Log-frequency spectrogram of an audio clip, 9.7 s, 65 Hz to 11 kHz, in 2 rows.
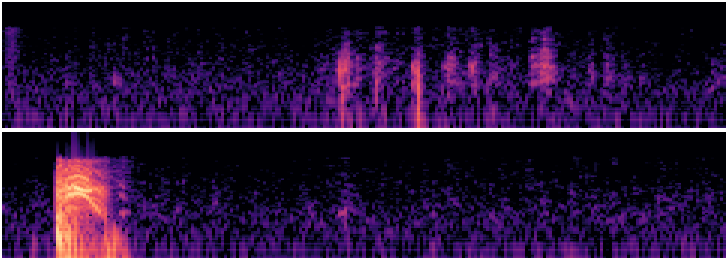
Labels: {"expert_labels": [{"quality": "good", "cough_type": "unknown", "dyspnea": false, "wheezing": false, "stridor": false, "choking": false, "congestion": false, "nothing": true, "diagnosis": "healthy cough", "severity": "pseudocough/healthy cough"}], "age": 29, "gender": "male", "respiratory_condition": true, "fever_muscle_pain": false, "status": "symptomatic"}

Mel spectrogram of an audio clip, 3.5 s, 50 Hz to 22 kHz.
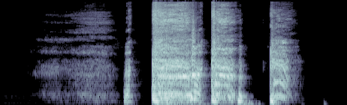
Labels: {"expert_labels": [{"quality": "good", "cough_type": "dry", "dyspnea": false, "wheezing": false, "stridor": false, "choking": false, "congestion": false, "nothing": true, "diagnosis": "COVID-19", "severity": "mild"}], "age": 25, "gender": "male", "respiratory_condition": false, "fever_muscle_pain": true, "status": "symptomatic"}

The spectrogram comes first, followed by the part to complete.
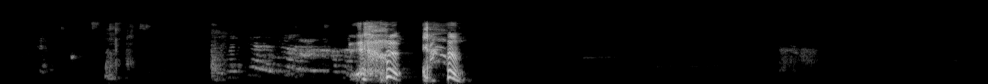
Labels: {"expert_labels": [{"quality": "ok", "cough_type": "dry", "dyspnea": false, "wheezing": false, "stridor": false, "choking": false, "congestion": false, "nothing": true, "diagnosis": "healthy cough", "severity": "unknown"}], "age": 46, "gender": "male", "respiratory_condition": false, "fever_muscle_pain": false, "status": "COVID-19"}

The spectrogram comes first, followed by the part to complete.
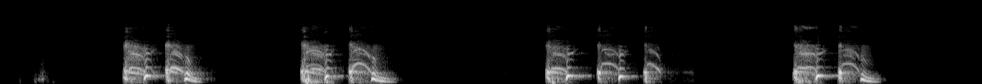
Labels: {"expert_labels": [{"quality": "ok", "cough_type": "dry", "dyspnea": false, "wheezing": false, "stridor": true, "choking": false, "congestion": false, "nothing": false, "diagnosis": "obstructive lung disease", "severity": "mild"}], "age": 26, "gender": "male", "respiratory_condition": false, "fever_muscle_pain": true, "status": "symptomatic"}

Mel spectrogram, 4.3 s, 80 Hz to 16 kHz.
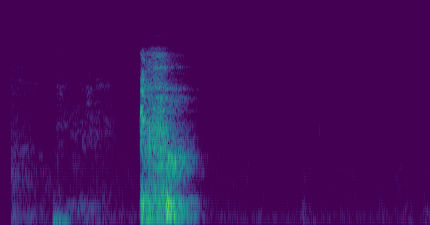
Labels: {"expert_labels": [{"quality": "poor", "cough_type": "dry", "dyspnea": false, "wheezing": false, "stridor": false, "choking": false, "congestion": false, "nothing": true, "diagnosis": "healthy cough", "severity": "unknown"}], "age": 32, "gender": "male", "respiratory_condition": false, "fever_muscle_pain": false, "status": "healthy"}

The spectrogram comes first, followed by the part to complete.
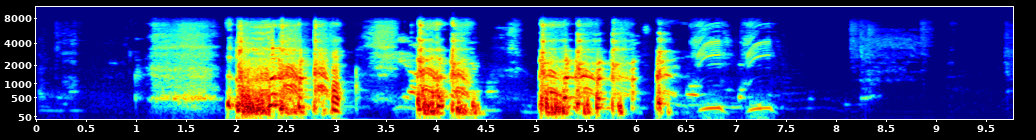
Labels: {"expert_labels": [{"quality": "poor", "cough_type": "dry", "dyspnea": false, "wheezing": false, "stridor": false, "choking": false, "congestion": false, "nothing": true, "diagnosis": "COVID-19", "severity": "mild"}], "age": 36, "gender": "female", "respiratory_condition": false, "fever_muscle_pain": false, "status": "COVID-19"}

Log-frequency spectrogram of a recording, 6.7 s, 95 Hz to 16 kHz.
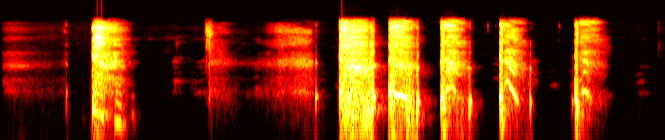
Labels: {"expert_labels": [{"quality": "good", "cough_type": "wet", "dyspnea": false, "wheezing": false, "stridor": false, "choking": false, "congestion": false, "nothing": true, "diagnosis": "upper respiratory tract infection", "severity": "mild"}], "age": 39, "gender": "female", "respiratory_condition": false, "fever_muscle_pain": false, "status": "symptomatic"}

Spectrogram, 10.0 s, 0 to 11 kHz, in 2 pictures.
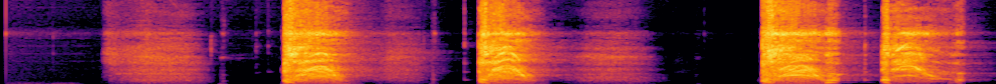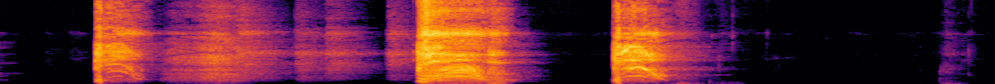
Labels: {"expert_labels": [{"quality": "good", "cough_type": "dry", "dyspnea": false, "wheezing": false, "stridor": false, "choking": false, "congestion": false, "nothing": true, "diagnosis": "upper respiratory tract infection", "severity": "mild"}], "age": 35, "gender": "male", "respiratory_condition": false, "fever_muscle_pain": false, "status": "healthy"}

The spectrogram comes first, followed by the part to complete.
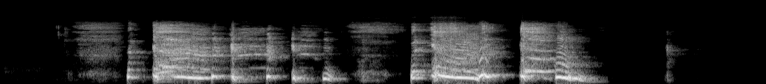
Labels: {"expert_labels": [{"quality": "good", "cough_type": "dry", "dyspnea": false, "wheezing": true, "stridor": false, "choking": false, "congestion": false, "nothing": false, "diagnosis": "COVID-19", "severity": "mild"}], "age": 58, "gender": "female", "respiratory_condition": true, "fever_muscle_pain": false, "status": "healthy"}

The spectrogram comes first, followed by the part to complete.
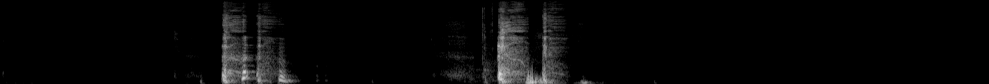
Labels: {"expert_labels": [{"quality": "good", "cough_type": "dry", "dyspnea": false, "wheezing": false, "stridor": false, "choking": false, "congestion": false, "nothing": true, "diagnosis": "COVID-19", "severity": "mild"}]}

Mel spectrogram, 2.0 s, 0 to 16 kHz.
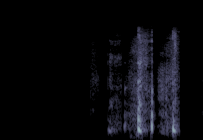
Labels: {"expert_labels": [{"quality": "poor", "cough_type": "unknown", "dyspnea": false, "wheezing": false, "stridor": false, "choking": false, "congestion": false, "nothing": true, "diagnosis": "upper respiratory tract infection", "severity": "unknown"}], "age": 52, "gender": "female", "respiratory_condition": true, "fever_muscle_pain": false, "status": "symptomatic"}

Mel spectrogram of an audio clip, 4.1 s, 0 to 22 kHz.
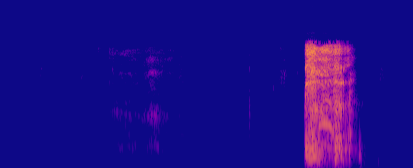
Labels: {"expert_labels": [{"quality": "ok", "cough_type": "unknown", "dyspnea": false, "wheezing": false, "stridor": false, "choking": false, "congestion": false, "nothing": true, "diagnosis": "lower respiratory tract infection", "severity": "mild"}], "age": 37, "gender": "male", "respiratory_condition": true, "fever_muscle_pain": true, "status": "symptomatic"}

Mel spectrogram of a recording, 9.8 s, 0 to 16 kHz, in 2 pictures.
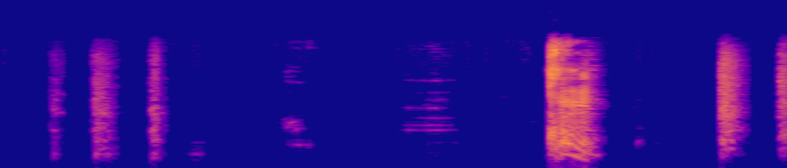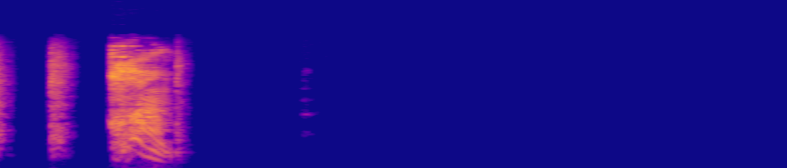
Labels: {"expert_labels": [{"quality": "good", "cough_type": "dry", "dyspnea": false, "wheezing": false, "stridor": false, "choking": false, "congestion": false, "nothing": true, "diagnosis": "healthy cough", "severity": "pseudocough/healthy cough"}], "age": 32, "gender": "male", "respiratory_condition": false, "fever_muscle_pain": false, "status": "symptomatic"}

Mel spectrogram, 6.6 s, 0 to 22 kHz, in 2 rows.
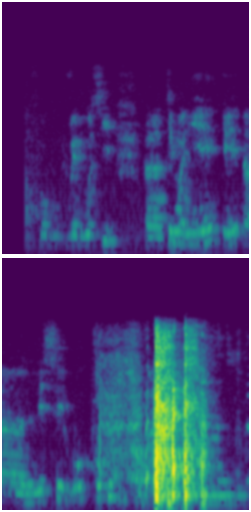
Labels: {"expert_labels": [{"quality": "good", "cough_type": "dry", "dyspnea": false, "wheezing": false, "stridor": false, "choking": false, "congestion": false, "nothing": true, "diagnosis": "healthy cough", "severity": "pseudocough/healthy cough"}], "age": 56, "gender": "female", "respiratory_condition": true, "fever_muscle_pain": false, "status": "symptomatic"}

